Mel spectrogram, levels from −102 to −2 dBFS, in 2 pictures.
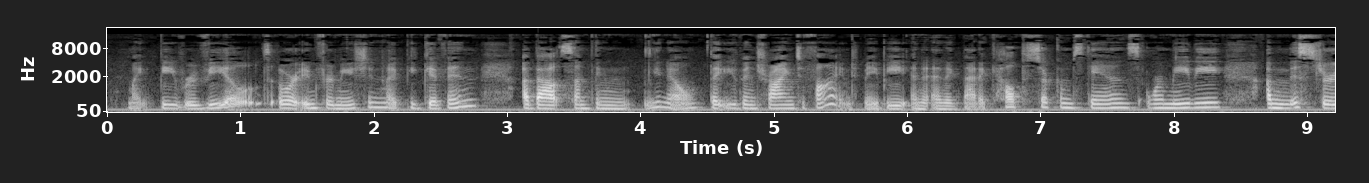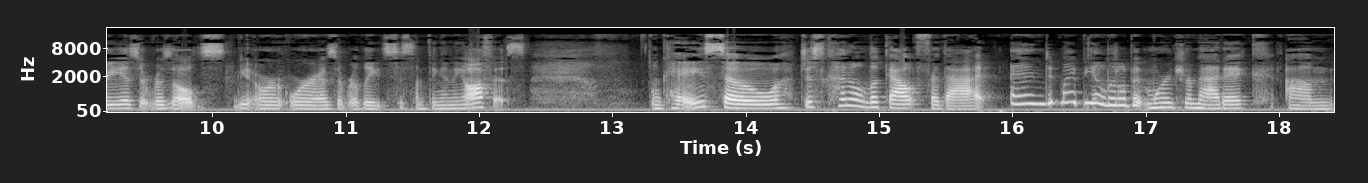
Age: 30-49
